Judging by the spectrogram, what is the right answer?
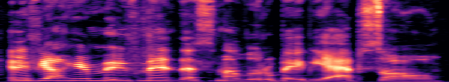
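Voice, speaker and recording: A brisk woman with a mid-range voice and a sharp tone hosts a livestreamed podcast, reading and answering her live chat in a casual way. She's from the Southern US, has a Southern accent, and sounds stuffy in the sinuses; a little hiss or hum is audible.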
